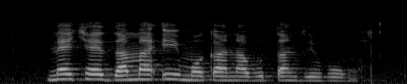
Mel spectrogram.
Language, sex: Venda, female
